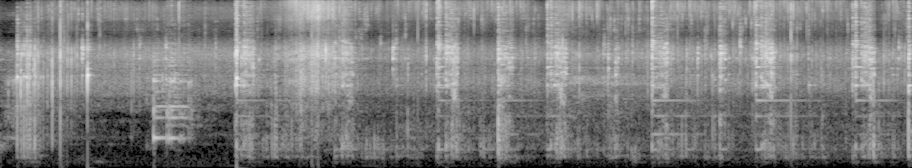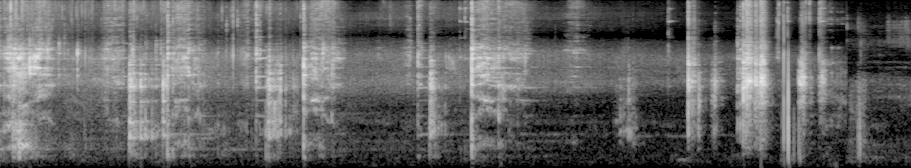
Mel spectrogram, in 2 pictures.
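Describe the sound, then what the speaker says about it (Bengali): Bori (lentil dumplings) frying in a pan alongside dried red chillies, with a light sizzle under busy scraping and clattering of a utensil stirring against the pan, close and steady with brief pauses. "বড়িটা ভেজে নিচ্ছি"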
